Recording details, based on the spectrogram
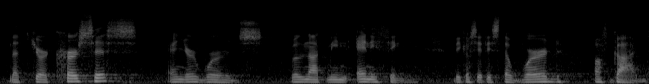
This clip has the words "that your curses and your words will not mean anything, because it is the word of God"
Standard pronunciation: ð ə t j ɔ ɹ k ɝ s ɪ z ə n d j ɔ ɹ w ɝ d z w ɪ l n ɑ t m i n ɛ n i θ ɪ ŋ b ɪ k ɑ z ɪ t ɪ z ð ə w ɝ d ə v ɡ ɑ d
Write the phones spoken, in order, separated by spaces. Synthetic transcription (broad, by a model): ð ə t j ɔ ɹ k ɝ s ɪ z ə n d j ɔ ɹ w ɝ d s w ɪ l n ɑ t m i n ɛ n i θ ɪ ŋ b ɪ k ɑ s ɪ t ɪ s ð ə w ɝ d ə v ɡ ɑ d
